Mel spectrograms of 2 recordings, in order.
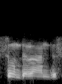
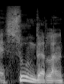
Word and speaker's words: Sunderland: Sunderland, perché mi scrivono adesso, è praticamente in Scozia e la U si pronuncia U e non A, e la S è quasi una Z, mi scrive Francesco.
